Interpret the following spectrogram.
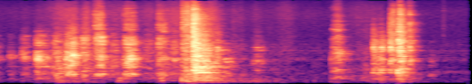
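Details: Key the husky grumbles in protest when asked to sit again for a biscuit during indoor filming; breathy, noisy huffing and grumbling bursts, a louder strained cry near the middle, a pause, then another rough burst.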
